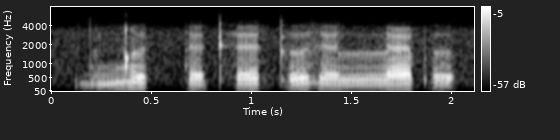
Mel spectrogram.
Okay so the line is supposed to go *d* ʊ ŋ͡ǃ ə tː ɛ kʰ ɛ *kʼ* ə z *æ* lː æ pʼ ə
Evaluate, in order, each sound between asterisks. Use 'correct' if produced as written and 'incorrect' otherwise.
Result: correct, correct, incorrect: ɛ

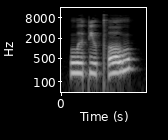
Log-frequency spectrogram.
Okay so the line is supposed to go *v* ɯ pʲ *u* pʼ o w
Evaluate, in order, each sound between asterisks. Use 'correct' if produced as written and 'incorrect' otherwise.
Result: incorrect: w, correct

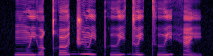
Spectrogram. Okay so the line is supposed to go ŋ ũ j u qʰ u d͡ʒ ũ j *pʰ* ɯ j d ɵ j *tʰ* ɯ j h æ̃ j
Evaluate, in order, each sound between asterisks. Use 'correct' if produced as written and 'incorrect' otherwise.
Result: correct, correct

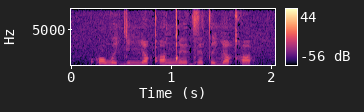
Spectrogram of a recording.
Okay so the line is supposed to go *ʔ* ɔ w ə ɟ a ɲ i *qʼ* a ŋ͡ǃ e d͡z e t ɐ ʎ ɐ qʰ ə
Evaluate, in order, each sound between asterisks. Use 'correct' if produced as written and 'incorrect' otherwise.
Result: correct, correct

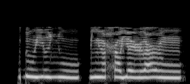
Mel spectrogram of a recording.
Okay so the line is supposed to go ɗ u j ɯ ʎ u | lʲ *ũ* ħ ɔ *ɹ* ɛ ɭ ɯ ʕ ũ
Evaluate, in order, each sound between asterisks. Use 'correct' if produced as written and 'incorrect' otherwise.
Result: correct, incorrect: j

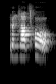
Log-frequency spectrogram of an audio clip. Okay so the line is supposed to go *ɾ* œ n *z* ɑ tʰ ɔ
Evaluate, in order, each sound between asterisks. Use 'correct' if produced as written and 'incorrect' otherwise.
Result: correct, correct

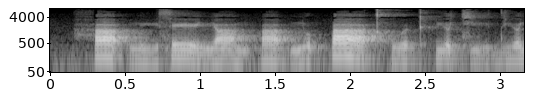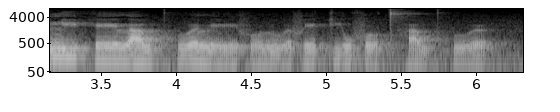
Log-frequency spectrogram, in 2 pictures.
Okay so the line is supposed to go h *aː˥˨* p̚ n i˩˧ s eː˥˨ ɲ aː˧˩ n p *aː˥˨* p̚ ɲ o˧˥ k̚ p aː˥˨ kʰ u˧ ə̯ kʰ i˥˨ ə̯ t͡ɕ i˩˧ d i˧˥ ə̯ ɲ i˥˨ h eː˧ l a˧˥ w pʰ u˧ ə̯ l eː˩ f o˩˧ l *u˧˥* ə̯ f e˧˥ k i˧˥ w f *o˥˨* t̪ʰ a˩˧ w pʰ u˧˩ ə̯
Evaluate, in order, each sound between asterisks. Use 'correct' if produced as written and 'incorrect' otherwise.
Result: correct, incorrect: aː˧˩, incorrect: u˩, incorrect: o˩

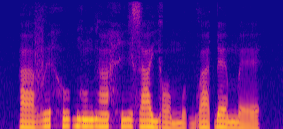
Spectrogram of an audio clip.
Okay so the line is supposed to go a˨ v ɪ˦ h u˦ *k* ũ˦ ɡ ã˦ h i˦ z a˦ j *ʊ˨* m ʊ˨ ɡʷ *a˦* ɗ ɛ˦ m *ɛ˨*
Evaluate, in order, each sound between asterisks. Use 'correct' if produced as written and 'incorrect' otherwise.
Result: incorrect: ɡ, incorrect: ɔ˨, correct, correct

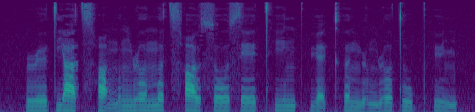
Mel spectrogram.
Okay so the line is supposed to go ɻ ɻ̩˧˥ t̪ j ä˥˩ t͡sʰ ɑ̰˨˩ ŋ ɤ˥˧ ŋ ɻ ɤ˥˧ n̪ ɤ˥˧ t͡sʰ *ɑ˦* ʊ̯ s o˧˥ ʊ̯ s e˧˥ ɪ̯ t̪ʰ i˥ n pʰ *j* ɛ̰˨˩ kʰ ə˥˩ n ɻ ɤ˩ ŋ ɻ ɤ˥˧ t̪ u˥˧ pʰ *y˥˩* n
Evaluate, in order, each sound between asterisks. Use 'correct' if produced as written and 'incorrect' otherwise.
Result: incorrect: ɑ˥˩, incorrect: ɥ, correct

